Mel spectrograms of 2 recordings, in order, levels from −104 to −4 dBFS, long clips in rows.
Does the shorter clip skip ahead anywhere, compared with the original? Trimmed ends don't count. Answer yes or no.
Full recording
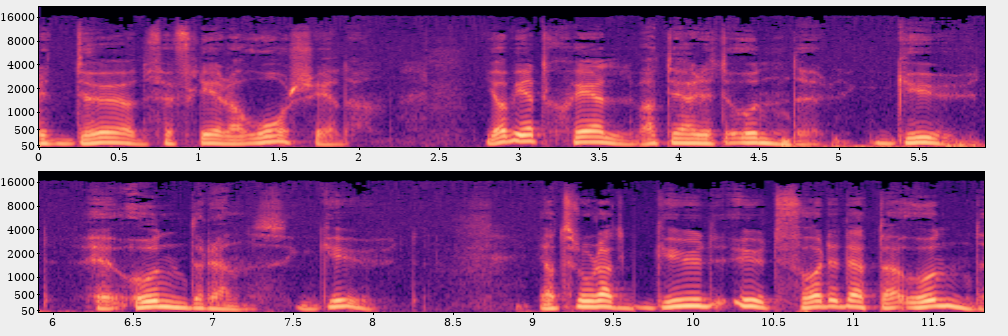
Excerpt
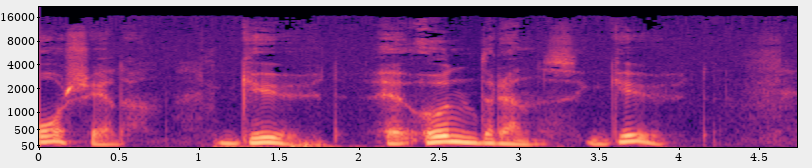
yes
